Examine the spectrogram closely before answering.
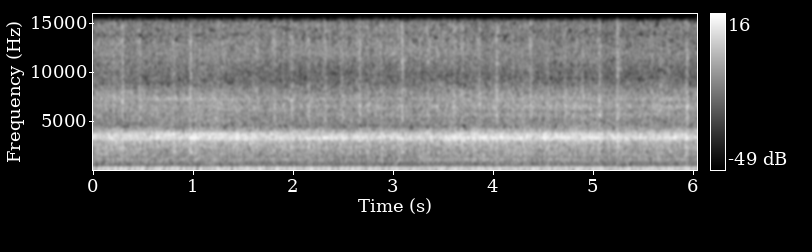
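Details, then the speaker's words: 1949 Chevrolet Deluxe 4-door, first start of a replacement engine swapped in for a locked-up one, no exhaust fitted; loud raw exhaust note but steady, even idle with no knocks, generator working, throwout bearing audible. "Cool, the generator is actually working. How cool is that?"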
